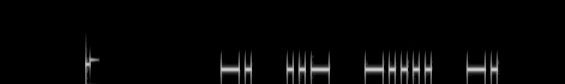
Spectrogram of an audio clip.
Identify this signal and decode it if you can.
Morse code, heard as a keyed tone, about 20 wpm, spaced as for 15 wpm, 700 Hz. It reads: NU6N
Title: 231 Lesson 37g - Letter x - Call Signs 20wpm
